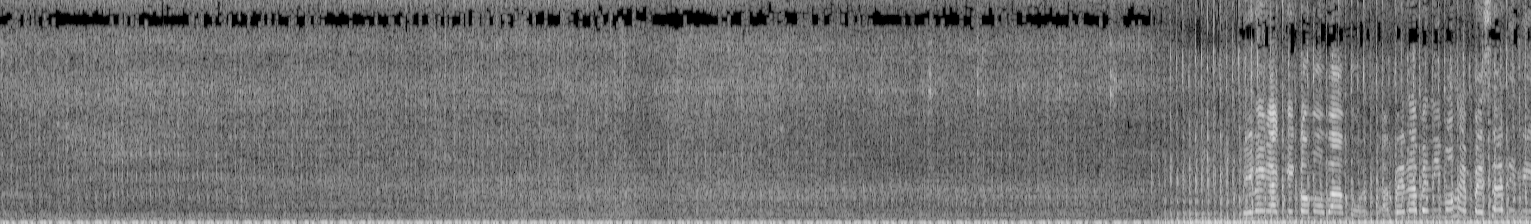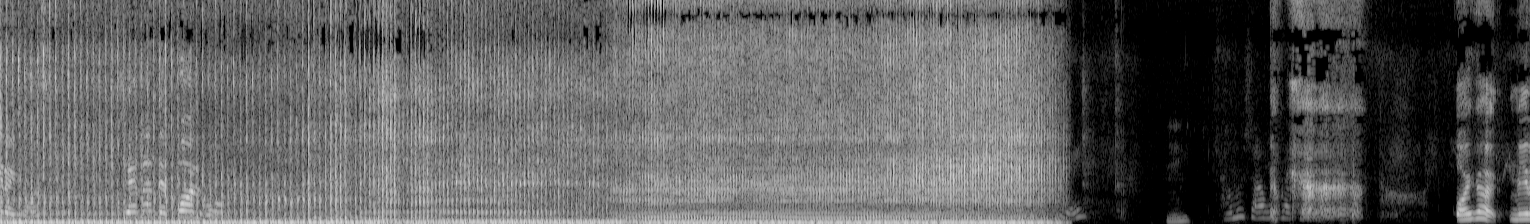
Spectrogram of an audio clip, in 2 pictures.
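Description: ATV engine running while the quad is ridden. It gets louder about twelve seconds in, when a voice-like sound rides over it for several seconds. The sound cuts off abruptly a few seconds before the end.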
